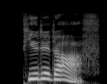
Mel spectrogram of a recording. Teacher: When you say put it off, the T sounds at the end of put, and it actually change into soft D sounds because they are sandwiched between vowels. So instead of saying put it off like a robot, you blend it all together. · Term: blended sounds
